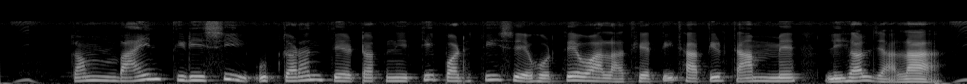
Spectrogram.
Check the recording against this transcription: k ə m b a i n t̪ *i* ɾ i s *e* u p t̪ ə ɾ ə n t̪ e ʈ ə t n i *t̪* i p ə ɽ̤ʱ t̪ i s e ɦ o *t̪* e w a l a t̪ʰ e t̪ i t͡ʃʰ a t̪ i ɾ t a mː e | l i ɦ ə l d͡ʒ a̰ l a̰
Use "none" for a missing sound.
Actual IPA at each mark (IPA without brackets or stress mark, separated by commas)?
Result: i, i, t̪, t̪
